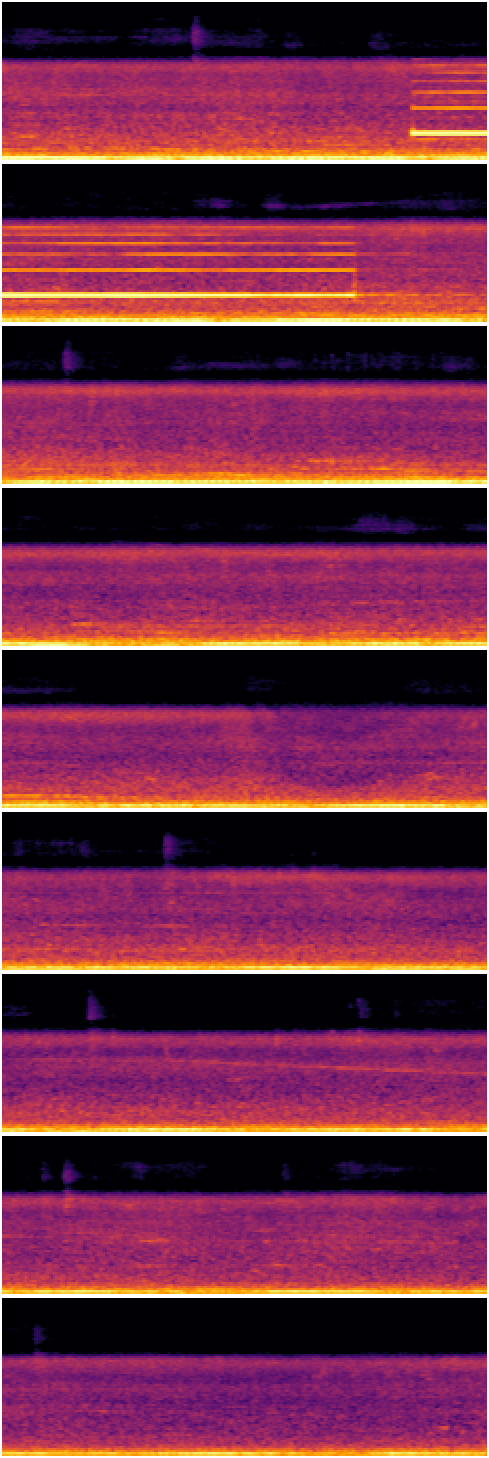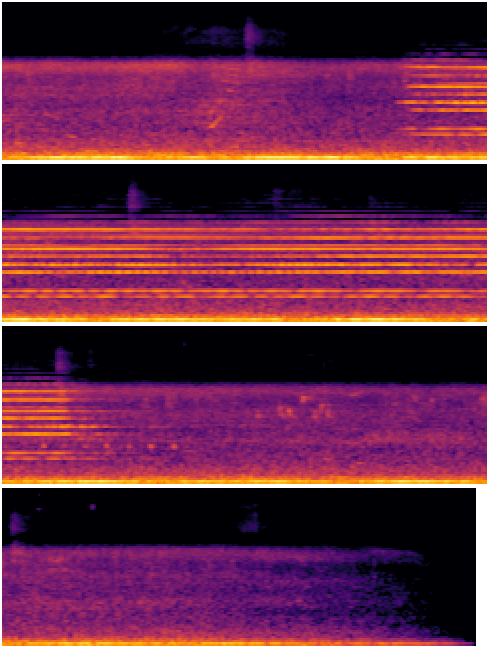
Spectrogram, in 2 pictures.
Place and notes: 小琉球遊客中心, Hsiao Liouciou Island - in the Park
Outside the visitor center, Distant ship's whistle
臺灣省 (Taiwan), 中華民國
